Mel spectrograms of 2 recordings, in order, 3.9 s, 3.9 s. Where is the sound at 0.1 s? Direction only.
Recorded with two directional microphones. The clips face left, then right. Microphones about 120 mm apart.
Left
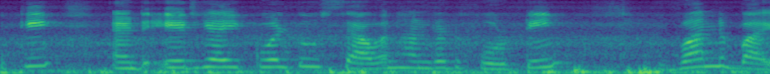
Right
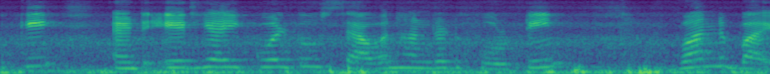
30° left (ahead or behind).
